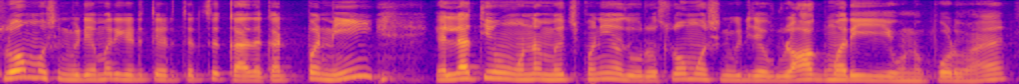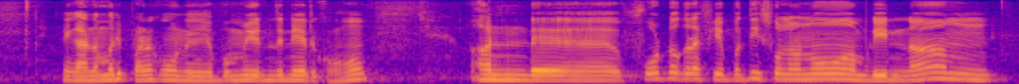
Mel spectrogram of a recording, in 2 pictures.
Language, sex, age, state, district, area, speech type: Tamil, male, 18-30, Tamil Nadu, Tiruvannamalai, urban, spontaneous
